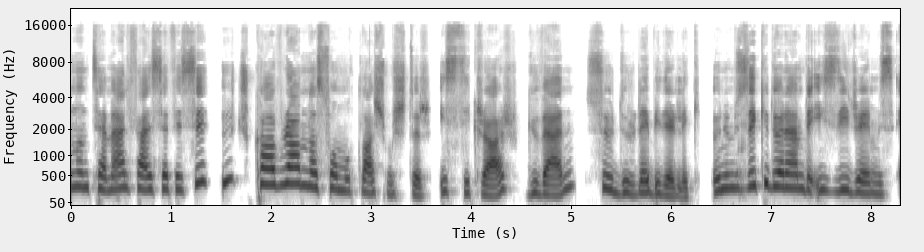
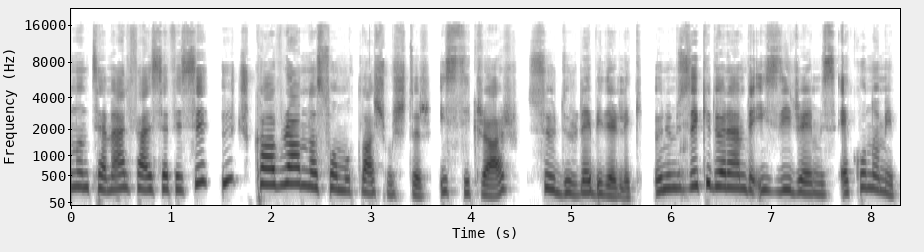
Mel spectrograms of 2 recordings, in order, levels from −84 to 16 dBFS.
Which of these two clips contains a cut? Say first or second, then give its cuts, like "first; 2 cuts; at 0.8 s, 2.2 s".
second; 1 cut; at 4.5 s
